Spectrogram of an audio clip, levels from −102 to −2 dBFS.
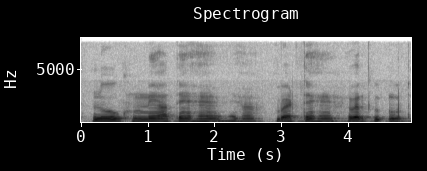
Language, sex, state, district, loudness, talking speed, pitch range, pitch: Hindi, male, Chhattisgarh, Balrampur, -18 LUFS, 110 wpm, 120-130 Hz, 125 Hz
